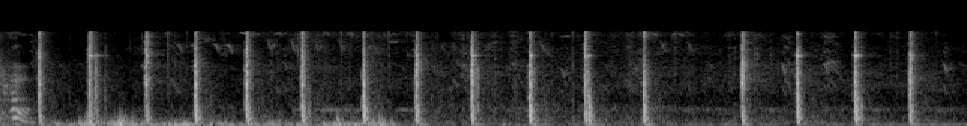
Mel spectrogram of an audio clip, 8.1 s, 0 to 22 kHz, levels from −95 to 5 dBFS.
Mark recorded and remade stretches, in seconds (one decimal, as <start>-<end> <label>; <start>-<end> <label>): 0.0-8.1 recorded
